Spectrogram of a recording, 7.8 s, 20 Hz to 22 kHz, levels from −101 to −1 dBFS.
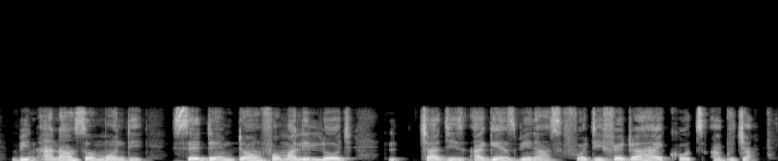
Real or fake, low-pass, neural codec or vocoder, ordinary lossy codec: real; 7.2 kHz; none; none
